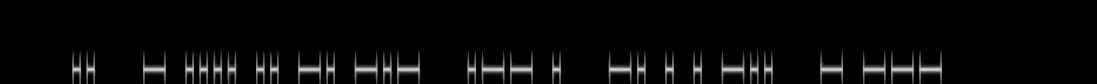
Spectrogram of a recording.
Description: Morse code, heard as a keyed tone, about 17 wpm, 700 Hz. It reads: I THINK WE NEED TO
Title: Sets of 5 Words 17wpm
